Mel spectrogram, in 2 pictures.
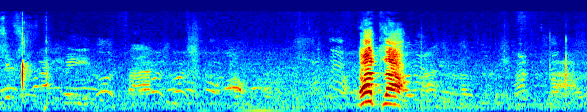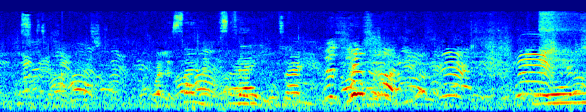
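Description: Young players shout and call out to each other across an open outdoor field.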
